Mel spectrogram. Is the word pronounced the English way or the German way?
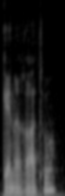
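German. The word is pronounced the German way. The speaker calls it wrong. "nicht Generator"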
